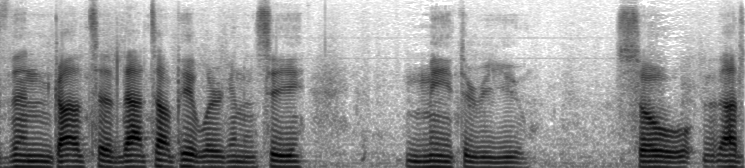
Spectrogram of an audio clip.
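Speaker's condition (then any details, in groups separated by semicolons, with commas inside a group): Traumatic brain injury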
